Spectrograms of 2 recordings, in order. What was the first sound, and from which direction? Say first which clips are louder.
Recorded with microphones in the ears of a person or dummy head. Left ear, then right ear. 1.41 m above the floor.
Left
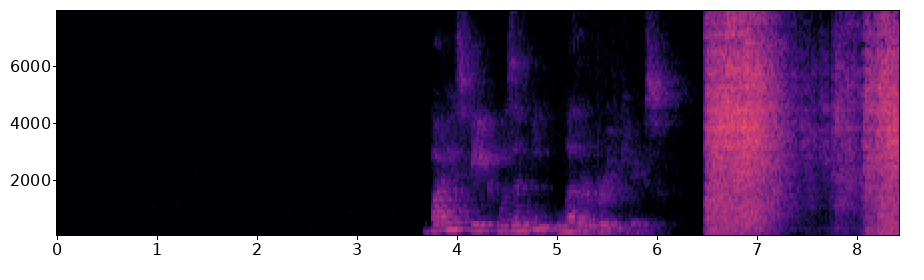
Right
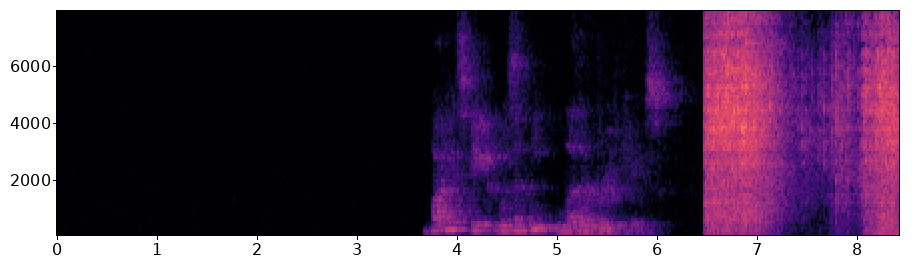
A woman speaking: left 1 dB; 25° left (ahead or behind).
